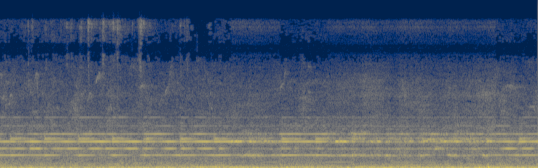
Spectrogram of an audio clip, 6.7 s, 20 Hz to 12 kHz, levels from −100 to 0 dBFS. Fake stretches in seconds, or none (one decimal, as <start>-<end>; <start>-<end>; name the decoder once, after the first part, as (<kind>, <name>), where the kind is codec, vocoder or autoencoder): 2.9-3.5 (autoencoder, DAC-VAE); 4.1-6.2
